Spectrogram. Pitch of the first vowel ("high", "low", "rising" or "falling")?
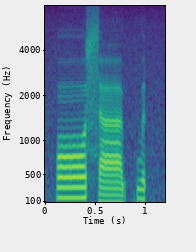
high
